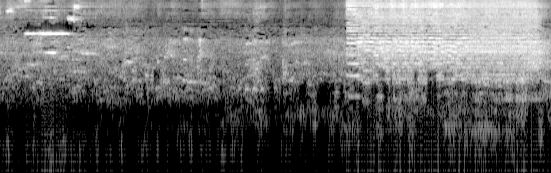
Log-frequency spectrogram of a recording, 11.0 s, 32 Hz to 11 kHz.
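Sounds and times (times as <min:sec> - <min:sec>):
traffic noise: 0:00.0 - 0:11.0
high-pitched bus horn: 0:06.9 - 0:11.0.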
